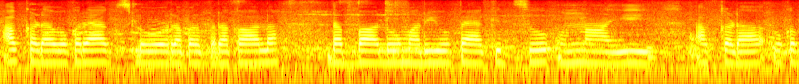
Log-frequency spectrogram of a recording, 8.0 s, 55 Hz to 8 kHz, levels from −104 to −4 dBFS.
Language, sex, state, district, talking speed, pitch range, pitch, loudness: Telugu, female, Andhra Pradesh, Annamaya, 90 wpm, 190-200 Hz, 195 Hz, -17 LUFS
